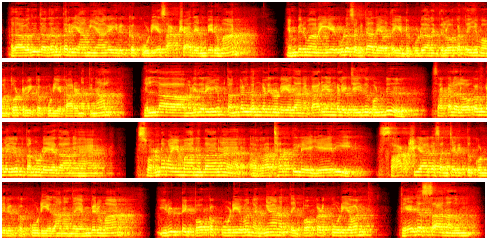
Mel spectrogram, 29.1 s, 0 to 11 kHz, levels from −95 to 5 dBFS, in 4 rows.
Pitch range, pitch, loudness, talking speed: 155-175 Hz, 165 Hz, -11 LUFS, 75 wpm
